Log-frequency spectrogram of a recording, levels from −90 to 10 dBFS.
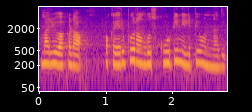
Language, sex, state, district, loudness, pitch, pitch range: Telugu, female, Telangana, Hyderabad, -17 LUFS, 225 Hz, 205-240 Hz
